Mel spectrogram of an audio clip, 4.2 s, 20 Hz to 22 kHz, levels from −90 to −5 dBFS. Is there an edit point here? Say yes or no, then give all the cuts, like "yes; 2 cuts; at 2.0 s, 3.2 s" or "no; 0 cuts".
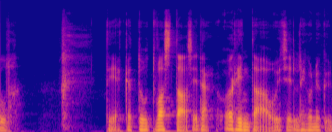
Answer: no; 0 cuts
